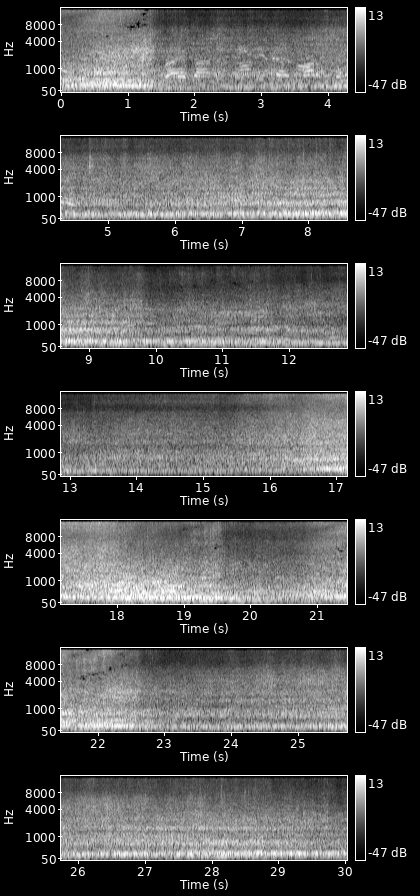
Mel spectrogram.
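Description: Dirt-track factory stock car engines running on the oval, loud and continuous, swelling twice past the middle as cars come by close to the fence.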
